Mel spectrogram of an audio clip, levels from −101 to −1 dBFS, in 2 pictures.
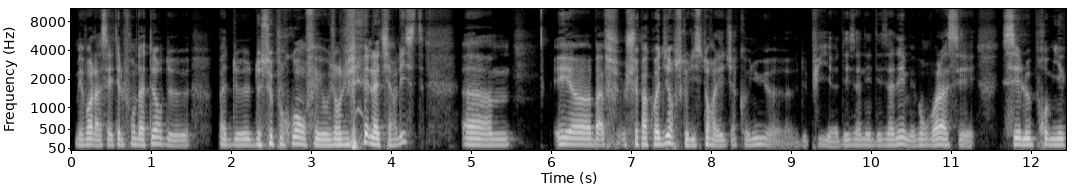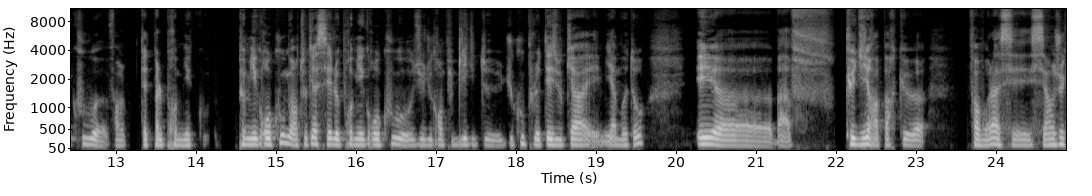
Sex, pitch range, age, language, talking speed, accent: male, 130-145 Hz, 20-39, French, 230 wpm, French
